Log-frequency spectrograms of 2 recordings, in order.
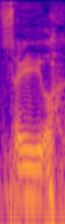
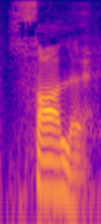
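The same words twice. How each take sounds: First: It sounds like the English word 'sale'. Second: It is not said like the English word. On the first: The speaker calls it wrong. "it's not sale" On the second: The speaker calls it right. "the correct pronunciation is Sale"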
